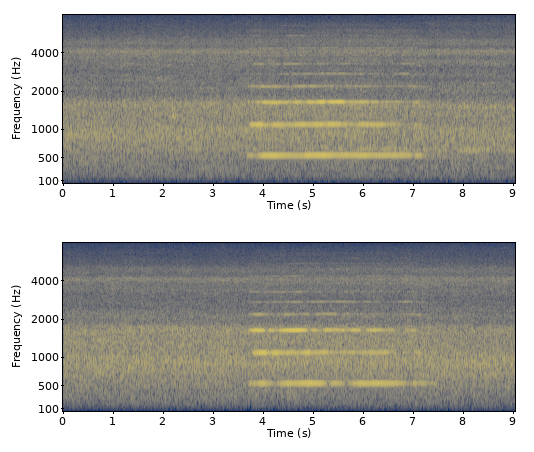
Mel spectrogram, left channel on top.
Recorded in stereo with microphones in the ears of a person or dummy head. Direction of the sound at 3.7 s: 70° left (ahead or behind).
